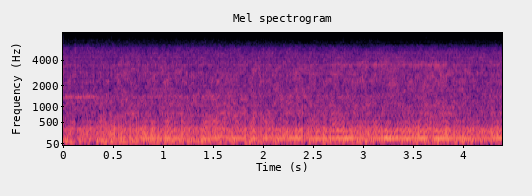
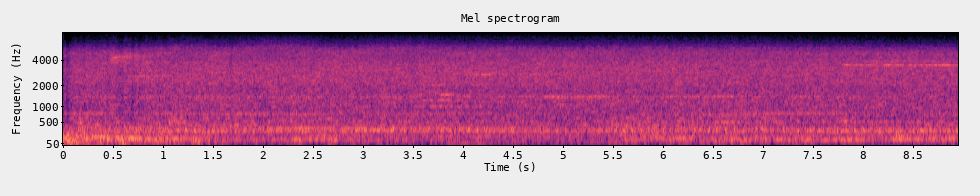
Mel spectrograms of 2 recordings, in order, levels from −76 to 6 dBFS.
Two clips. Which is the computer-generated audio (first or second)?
first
